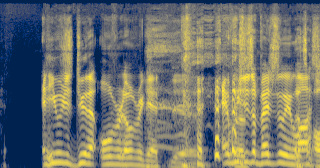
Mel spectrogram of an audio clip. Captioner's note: laughs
